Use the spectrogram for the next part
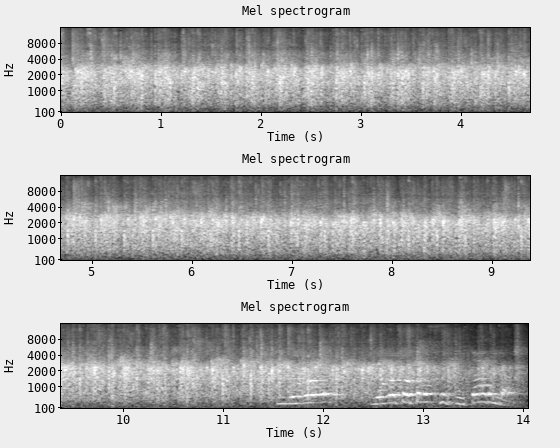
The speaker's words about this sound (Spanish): Así que pido un aplauso para él.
